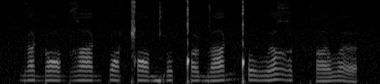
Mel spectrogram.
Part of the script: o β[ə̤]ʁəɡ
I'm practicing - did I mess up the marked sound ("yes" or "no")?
yes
